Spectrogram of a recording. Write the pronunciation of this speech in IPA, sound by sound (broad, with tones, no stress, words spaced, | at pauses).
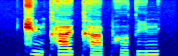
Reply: t͡ɕy˥˩n kʰa˥ɪ̯kʰä˧˥ pʰɤ˧˥t̪i˥n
